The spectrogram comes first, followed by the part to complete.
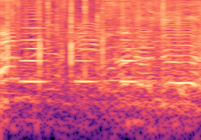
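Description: An amplified voice chanting four short held notes, about two a second, through a loudspeaker.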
